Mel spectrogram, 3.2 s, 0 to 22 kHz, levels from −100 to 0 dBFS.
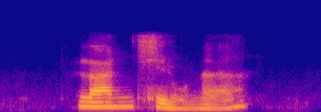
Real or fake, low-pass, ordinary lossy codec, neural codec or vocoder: fake; 7.2 kHz; Opus, 32 kbps; codec, 44.1 kHz, 2.6 kbps, DAC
